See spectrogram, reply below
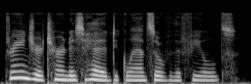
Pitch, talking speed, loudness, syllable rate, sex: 210 Hz, 240 wpm, -16 LUFS, 5.9 syllables/s, female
